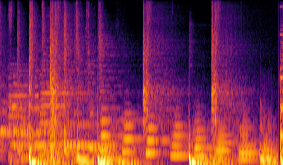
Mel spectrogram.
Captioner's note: playful music continues; bag thumping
